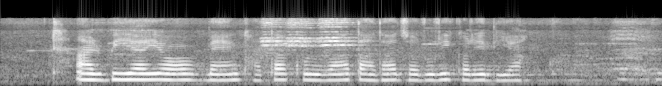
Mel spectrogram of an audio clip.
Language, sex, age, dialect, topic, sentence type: Magahi, female, 51-55, Northeastern/Surjapuri, banking, statement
